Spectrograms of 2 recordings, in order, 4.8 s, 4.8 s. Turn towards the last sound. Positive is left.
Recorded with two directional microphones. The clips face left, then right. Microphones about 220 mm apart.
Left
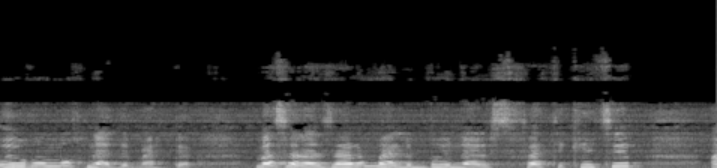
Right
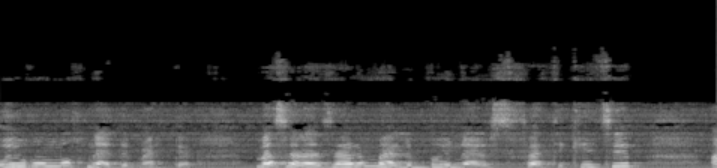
turn(degrees=20)  # may be behind; listen again after turning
